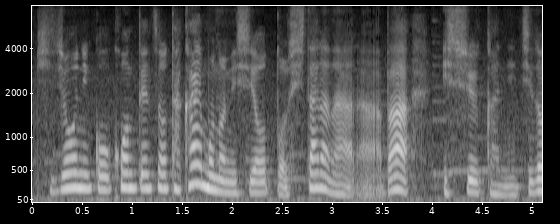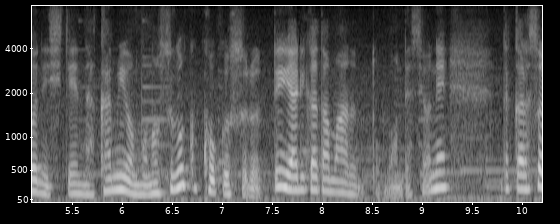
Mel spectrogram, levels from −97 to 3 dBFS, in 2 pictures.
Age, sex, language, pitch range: 40-59, female, Japanese, 145-215 Hz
